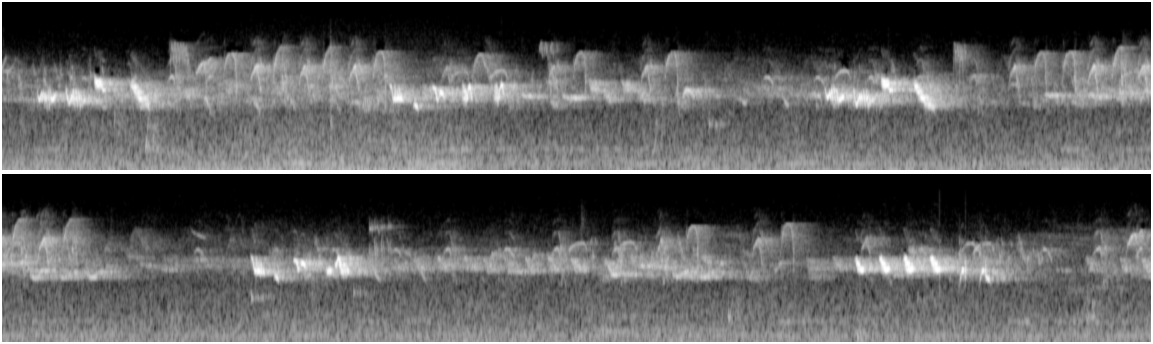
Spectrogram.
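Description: Birds singing and chirping in repeated phrases of quick, high notes, with louder bursts of rapid chirps every few seconds over a faint steady hum.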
